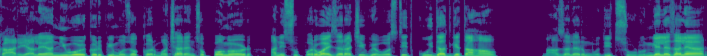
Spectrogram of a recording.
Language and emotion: Goan Konkani, fearful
